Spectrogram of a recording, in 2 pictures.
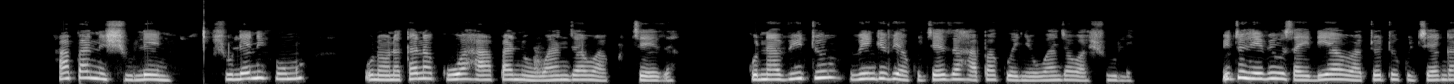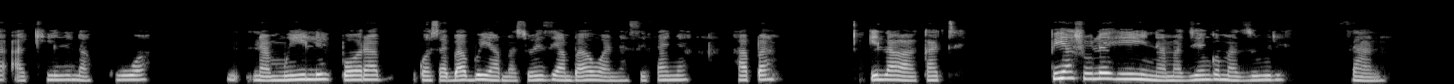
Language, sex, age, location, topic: Swahili, female, 50+, Nakuru, education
